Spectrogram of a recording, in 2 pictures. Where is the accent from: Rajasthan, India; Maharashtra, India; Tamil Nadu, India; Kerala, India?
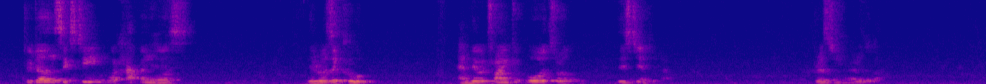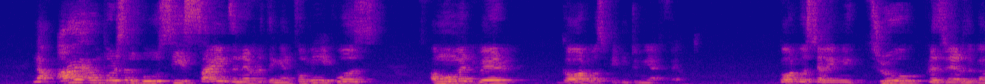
Kerala, India; I am from Kerala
